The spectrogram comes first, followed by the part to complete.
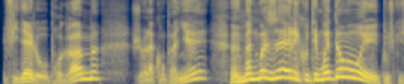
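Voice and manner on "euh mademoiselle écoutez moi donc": pushy come-on, voice lifted much higher; insistent flirting.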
